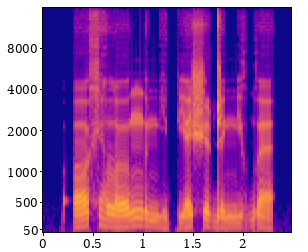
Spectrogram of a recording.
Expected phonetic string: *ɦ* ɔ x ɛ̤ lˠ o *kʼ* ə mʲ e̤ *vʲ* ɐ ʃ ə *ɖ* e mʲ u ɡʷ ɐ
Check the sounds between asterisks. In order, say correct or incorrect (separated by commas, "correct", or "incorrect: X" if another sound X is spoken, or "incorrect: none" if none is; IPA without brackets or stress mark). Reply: incorrect: ʔ, incorrect: ŋ, incorrect: pʲ, correct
